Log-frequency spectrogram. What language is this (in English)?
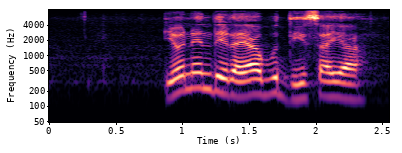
Venda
